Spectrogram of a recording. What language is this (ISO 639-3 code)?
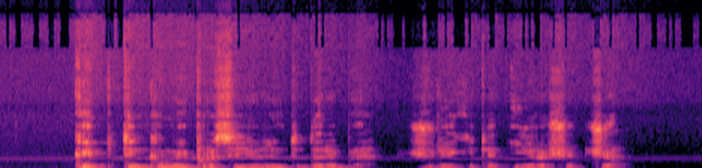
lit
